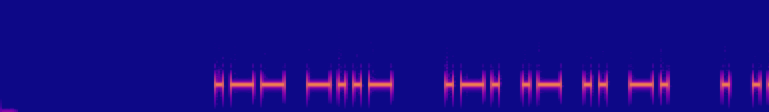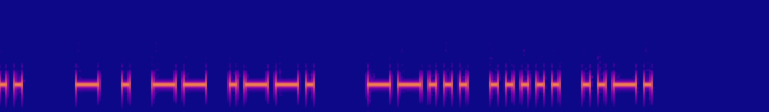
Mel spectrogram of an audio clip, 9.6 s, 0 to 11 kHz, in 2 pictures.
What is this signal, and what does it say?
Morse code, heard as a keyed tone, about 25 wpm, 700 Hz. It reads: WX RAIN ES TEMP 75F
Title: Practice QSO - Exchange 2 - Info - 25wpm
